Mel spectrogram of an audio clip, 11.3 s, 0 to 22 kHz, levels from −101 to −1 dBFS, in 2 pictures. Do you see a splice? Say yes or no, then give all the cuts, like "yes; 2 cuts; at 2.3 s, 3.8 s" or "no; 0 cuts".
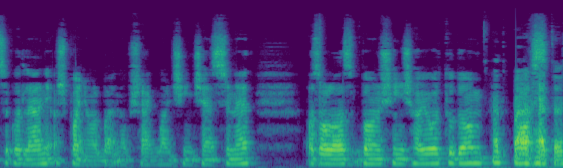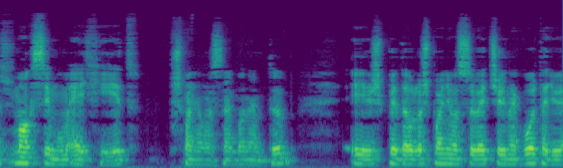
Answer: no; 0 cuts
